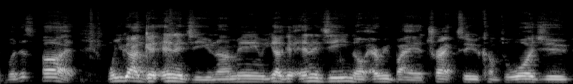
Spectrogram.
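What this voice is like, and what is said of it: Baltimore inner city accent. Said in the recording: “That's a inner city accent ... it's Baltimore ... Baltimore accent is just Baltimore ... I still got the accent”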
